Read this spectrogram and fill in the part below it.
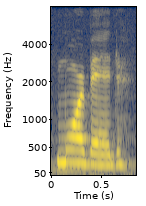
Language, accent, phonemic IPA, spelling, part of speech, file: English, US, /ˈmɔɹ.bɪd/, morbid, adjective, En-us-morbid.ogg
- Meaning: 1. Of, relating to, or afflicted by disease 2. Taking an interest in, or fixating on, unhealthy or unwholesome subjects such as death, decay, disease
